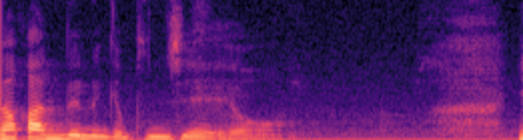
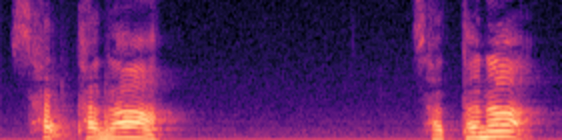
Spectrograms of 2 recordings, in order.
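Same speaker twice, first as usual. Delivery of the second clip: raised, commanding reprimand with pauses between calls; stern rebuke; 2 semitones higher, 3 dB louder than usual. Acted. Jesus to his disciple Peter, rebuking him sternly. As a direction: scold sharply, calling out then ordering away. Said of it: "꾸짖는데 어떻게 꾸짖어요".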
